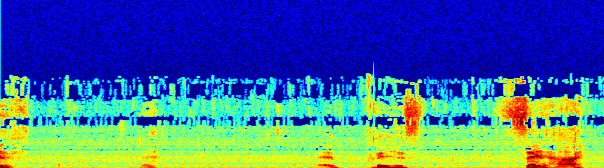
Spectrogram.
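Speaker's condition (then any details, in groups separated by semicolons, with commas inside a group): Cerebral palsy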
